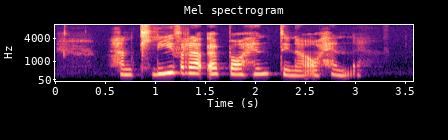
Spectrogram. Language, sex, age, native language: Icelandic, female, 20-29, German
